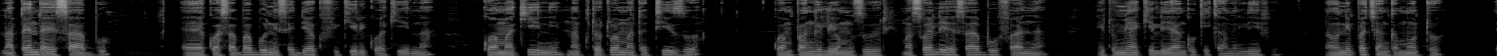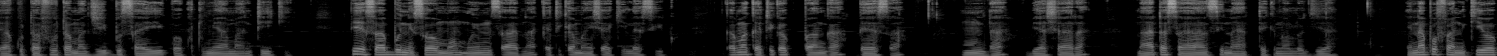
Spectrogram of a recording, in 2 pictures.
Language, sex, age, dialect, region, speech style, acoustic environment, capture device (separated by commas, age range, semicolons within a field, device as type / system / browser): Swahili, male, 18-24, Kenya - Nairobi Sheng-influenced, Kenya, relaxed, nature, mobile / Linux / Chrome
